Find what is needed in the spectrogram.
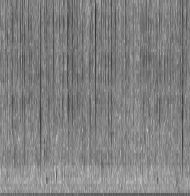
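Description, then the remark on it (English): Water runs steadily from a tap in the background, a constant rushing with faint splashes and a low hum underneath, continuous for the whole stretch with no voices. “I'm not going to turn off the water.”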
